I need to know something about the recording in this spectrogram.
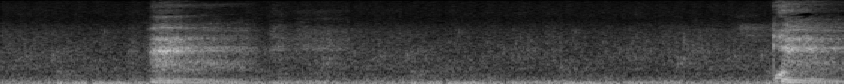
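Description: A man speaks loudly with emotion, close by.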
